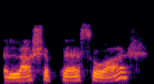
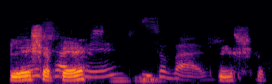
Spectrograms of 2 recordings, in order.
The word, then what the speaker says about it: L'Échappée Sauvage: Next one is La Chapelle Sauvage. This is how you say it? Sorry, my French. L'échappée sauvage.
